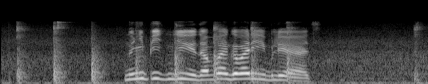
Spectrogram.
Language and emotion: Russian, angry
